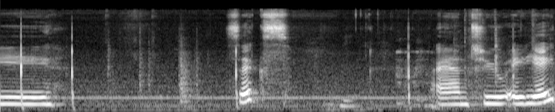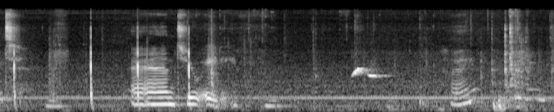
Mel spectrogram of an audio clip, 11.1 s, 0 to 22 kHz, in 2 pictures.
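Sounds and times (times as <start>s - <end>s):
steady faint hum: 0.0s - 11.0s
falling whistle-like squeak: 9.0s - 9.5s.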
